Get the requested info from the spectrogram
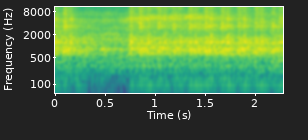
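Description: Lion dance percussion playing a fast, continuous roll with no separate beats.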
